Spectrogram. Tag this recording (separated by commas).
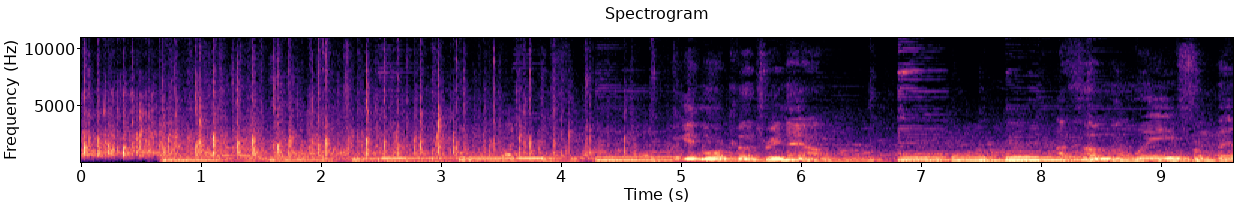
Speech, Music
